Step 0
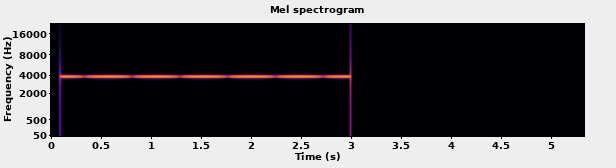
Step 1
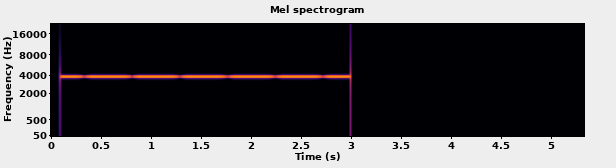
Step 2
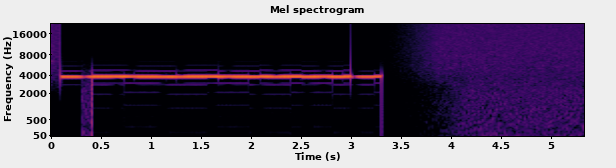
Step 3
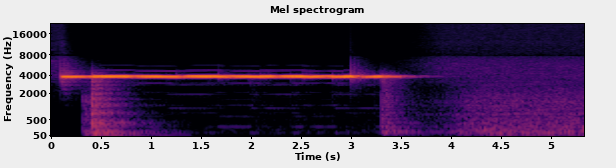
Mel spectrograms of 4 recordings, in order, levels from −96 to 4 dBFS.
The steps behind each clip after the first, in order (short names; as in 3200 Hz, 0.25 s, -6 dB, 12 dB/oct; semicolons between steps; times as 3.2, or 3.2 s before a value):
limiter -23.5 dBFS, peak gain reduction 6.5 dB; gain +6.5 dB
upward compressor, threshold -26 dBFS; flange 1.2 Hz, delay 0.5 ms, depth 8.5 ms, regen +16%; bands offset in time highs, lows 0.31 s, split 3500 Hz
reverb RT60 1.0 s, pre-delay 3 ms, DRR -6 dB; gain -9 dB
